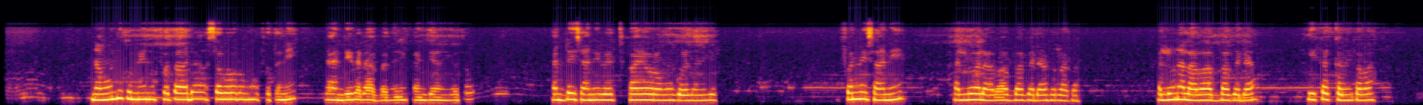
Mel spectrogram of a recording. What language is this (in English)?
Oromo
